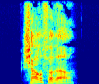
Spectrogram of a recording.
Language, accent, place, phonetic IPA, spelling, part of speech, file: German, Germany, Berlin, [ˈʃɛʁfəʁɐ], schärferer, adjective, De-schärferer.ogg
- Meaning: inflection of scharf: 1. strong/mixed nominative masculine singular comparative degree 2. strong genitive/dative feminine singular comparative degree 3. strong genitive plural comparative degree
